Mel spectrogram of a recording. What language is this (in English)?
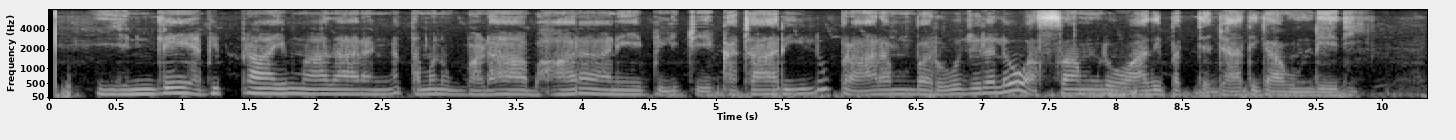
Telugu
